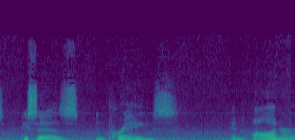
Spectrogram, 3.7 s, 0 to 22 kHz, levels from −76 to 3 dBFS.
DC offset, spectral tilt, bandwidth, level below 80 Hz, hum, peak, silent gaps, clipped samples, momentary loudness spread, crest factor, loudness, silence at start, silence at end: under 0.1%; -5 dB/octave; 17 kHz; -52 dBFS; none; -16 dBFS; none; under 0.1%; 16 LU; 18 dB; -35 LUFS; 0 s; 0 s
